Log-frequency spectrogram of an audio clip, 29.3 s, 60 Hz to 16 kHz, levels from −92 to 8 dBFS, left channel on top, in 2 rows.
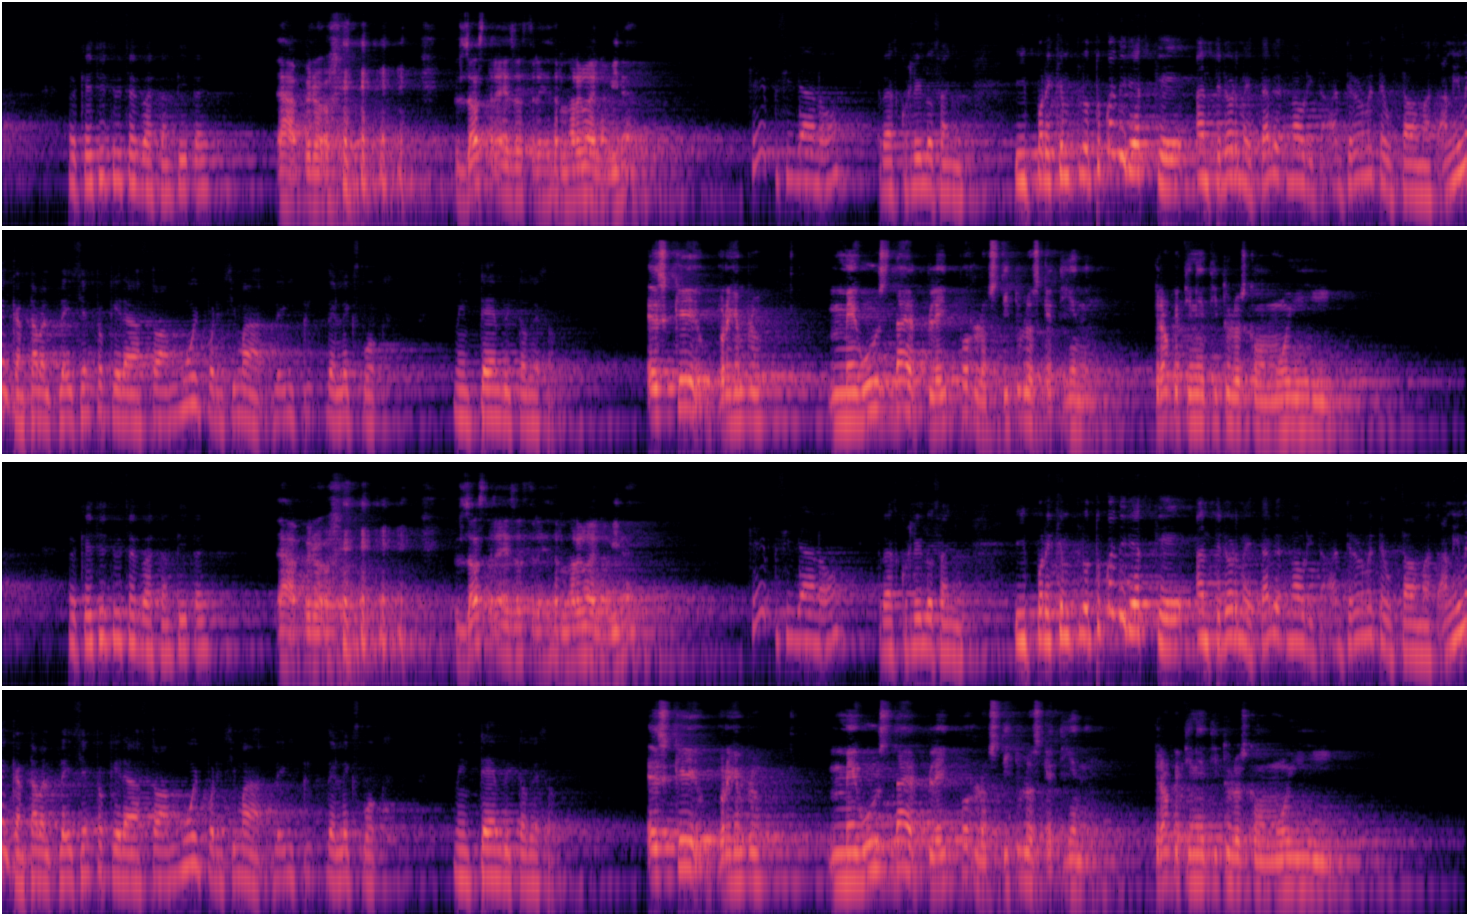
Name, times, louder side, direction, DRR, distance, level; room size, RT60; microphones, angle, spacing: voice 1, 0.7-2.1 7.5-8.4 8.8-9.8 10.1-18.4 19.2-20.1, equal, 5° right, 4 dB, 0.7 m, -31 dB
voice 2, 2.8-4.0 4.5-6.4 21.1-22.3 22.9-25.6 26.2-28.0, left 1 dB, 20° left, 1 dB, 1.5 m, -29 dB
24.0 x 20.0 x 9.6 m, 2.6 s
head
